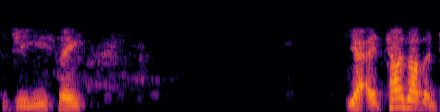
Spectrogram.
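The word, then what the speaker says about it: GEGEC: here's a question that oh yeah it's a geck yeah it turns out that g-e-g-e-c is actually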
